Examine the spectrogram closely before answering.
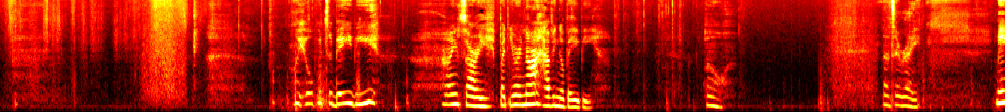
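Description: Plastic dolls are handled and bump against each other softly.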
